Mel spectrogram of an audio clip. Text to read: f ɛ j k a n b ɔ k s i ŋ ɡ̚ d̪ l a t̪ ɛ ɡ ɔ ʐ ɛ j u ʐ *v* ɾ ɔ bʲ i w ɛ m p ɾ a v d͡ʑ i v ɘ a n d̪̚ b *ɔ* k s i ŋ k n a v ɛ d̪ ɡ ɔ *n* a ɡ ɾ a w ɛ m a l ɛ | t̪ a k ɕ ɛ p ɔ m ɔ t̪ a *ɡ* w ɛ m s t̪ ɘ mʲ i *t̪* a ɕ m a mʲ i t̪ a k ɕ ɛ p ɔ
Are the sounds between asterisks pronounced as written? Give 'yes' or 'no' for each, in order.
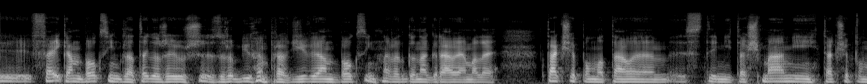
no, yes, yes, no, yes

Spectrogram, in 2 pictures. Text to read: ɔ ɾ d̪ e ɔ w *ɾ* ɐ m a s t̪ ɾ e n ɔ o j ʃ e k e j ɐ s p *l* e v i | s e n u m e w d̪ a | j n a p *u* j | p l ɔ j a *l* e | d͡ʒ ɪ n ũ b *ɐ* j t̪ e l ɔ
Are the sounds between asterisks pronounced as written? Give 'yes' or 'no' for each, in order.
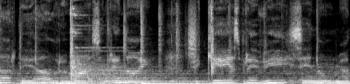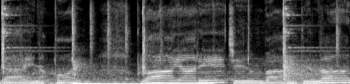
yes, no, no, no, no

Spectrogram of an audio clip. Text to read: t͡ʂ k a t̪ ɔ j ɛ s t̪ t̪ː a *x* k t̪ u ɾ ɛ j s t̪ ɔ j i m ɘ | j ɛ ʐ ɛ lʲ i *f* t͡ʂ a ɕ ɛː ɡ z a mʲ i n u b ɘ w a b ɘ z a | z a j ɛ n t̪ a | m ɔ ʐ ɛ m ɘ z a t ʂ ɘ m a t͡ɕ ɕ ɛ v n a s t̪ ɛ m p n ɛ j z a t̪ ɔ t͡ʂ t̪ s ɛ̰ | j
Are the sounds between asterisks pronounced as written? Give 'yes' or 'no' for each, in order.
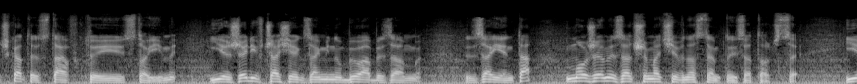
no, yes

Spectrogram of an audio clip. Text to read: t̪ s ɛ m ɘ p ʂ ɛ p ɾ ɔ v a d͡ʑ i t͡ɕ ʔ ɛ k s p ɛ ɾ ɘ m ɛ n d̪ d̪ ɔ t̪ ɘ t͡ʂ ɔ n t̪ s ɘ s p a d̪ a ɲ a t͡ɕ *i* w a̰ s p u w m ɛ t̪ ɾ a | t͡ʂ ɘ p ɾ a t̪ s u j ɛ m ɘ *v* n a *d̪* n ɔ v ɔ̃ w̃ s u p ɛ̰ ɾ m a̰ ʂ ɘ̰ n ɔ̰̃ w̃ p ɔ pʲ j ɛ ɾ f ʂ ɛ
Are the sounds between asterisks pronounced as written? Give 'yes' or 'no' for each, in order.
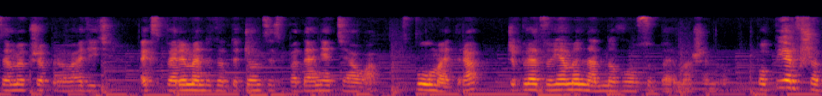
no, no, yes

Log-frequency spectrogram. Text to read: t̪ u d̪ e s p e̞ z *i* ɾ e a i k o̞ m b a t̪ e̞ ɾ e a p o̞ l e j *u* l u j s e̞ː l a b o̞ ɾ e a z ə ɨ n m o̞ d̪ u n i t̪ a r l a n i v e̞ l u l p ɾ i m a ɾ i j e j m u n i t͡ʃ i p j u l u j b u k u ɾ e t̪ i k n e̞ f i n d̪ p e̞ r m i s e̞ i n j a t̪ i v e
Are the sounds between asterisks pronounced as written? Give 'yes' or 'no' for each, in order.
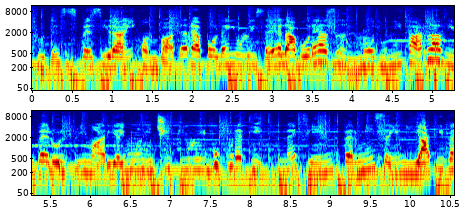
yes, yes

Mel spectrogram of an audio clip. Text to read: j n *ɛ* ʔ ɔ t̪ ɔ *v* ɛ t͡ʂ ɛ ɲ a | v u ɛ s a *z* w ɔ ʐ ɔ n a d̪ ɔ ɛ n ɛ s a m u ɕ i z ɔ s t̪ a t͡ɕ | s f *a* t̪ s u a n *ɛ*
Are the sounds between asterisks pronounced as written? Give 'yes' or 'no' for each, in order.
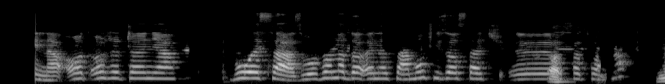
no, no, yes, yes, no

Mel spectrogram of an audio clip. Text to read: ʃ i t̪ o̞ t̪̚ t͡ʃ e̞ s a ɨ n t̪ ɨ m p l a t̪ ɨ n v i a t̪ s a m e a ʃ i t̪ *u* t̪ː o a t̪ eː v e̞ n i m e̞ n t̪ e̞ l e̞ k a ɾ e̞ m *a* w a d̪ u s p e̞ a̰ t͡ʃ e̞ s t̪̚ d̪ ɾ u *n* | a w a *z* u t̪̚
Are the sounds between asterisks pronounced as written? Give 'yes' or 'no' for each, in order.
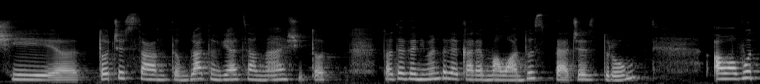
no, yes, no, no

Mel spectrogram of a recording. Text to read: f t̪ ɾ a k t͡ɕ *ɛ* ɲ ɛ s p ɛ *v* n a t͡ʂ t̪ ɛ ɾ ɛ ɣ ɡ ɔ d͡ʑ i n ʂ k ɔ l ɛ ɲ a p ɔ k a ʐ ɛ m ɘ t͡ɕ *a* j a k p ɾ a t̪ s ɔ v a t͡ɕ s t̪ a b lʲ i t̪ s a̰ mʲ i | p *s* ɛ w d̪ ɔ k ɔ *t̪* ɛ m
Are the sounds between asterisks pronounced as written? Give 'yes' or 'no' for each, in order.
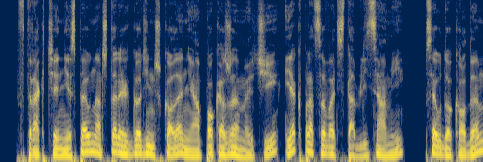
yes, no, no, yes, no

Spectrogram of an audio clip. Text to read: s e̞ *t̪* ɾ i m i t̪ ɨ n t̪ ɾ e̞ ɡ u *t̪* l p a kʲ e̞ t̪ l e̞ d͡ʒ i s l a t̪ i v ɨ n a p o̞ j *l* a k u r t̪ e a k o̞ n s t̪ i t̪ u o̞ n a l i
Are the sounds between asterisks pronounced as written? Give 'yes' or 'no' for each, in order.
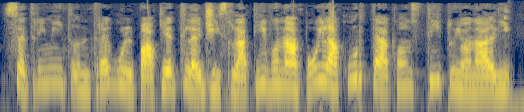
yes, no, yes

